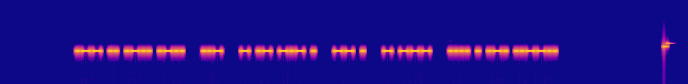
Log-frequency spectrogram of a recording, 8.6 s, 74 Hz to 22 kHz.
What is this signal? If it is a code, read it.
Morse code, heard as a keyed tone, about 36 wpm, 700 Hz. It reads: WILL U TAKE ME TO HER?
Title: Sentences from Top 200 Words and Abbreviations 35wpm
